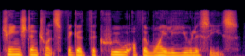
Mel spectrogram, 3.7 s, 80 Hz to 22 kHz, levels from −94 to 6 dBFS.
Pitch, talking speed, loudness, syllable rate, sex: 135 Hz, 145 wpm, -17 LUFS, 4.2 syllables/s, male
